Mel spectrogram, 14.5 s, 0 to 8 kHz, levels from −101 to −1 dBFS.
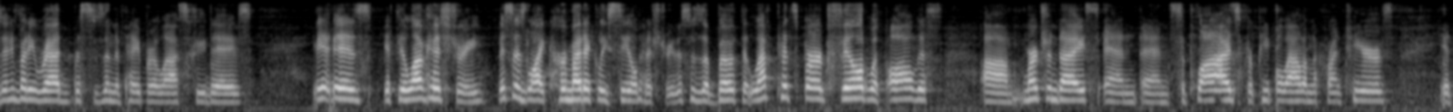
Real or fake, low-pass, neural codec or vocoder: fake; 7.2 kHz; codec, 24 kHz, 3 kbps, HILCodec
